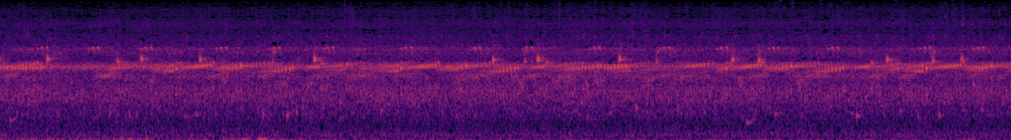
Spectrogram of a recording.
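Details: Lake frog chorus, unbroken and shrill, with a bright sustained trilling band and quick clicking pulses repeating several times a second throughout, steady in loudness.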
